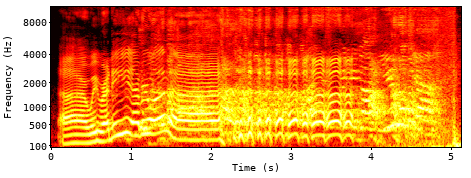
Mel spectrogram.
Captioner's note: everyone laughing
